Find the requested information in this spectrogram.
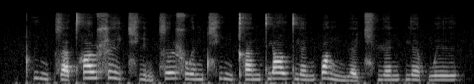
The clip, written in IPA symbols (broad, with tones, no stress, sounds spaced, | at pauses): pʰ i˥˨ ŋ t͡s ä̰˨˩ t̪ʰ ɑ˦ ʊ̯ ʂ e˥˨ ɪ̯ t͡ɕʰ ḭ˨˩ n t͡s ɹ̩˦ ʂ w ə˦ n t͡ɕʰ i˥˨ ŋ t̪ʰ a˦ n t̪ j ɑ˦ ʊ̯ t̪ j ɛ˨˦ n p ɑ˥˨ ŋ n̪ ɥ ɛ̰˨˩ t͡ɕʰ ɥ ɛ˦ n p j ɛ˥˨ p w e˦ ɪ̯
